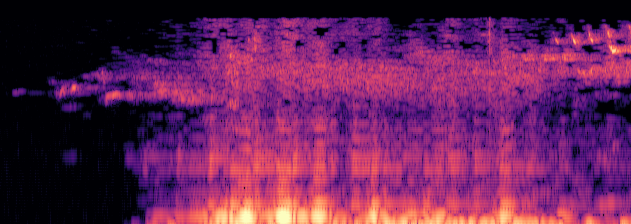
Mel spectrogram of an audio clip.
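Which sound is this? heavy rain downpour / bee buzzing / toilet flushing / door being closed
bee buzzing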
